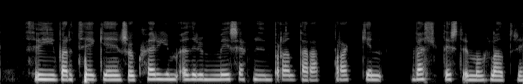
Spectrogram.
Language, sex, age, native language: Icelandic, female, 18-19, Icelandic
